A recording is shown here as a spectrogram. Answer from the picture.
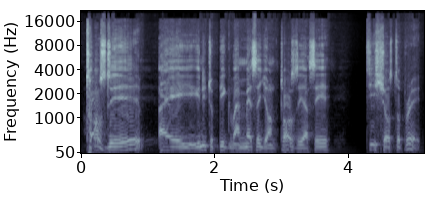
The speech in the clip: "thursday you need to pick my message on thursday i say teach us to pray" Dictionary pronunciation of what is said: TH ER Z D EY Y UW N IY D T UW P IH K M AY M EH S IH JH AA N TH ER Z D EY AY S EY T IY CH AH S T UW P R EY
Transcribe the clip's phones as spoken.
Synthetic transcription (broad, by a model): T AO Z D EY Y UW N IY D T UW P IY K M AY M EH S IH JH AA N T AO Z D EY AY S EY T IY SH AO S T UW P R EY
